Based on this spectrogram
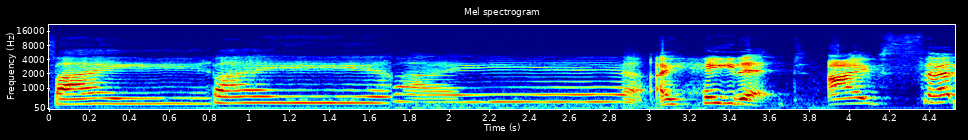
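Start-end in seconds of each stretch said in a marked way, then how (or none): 0.0-3.0 soft, fading mock of Crystal saying bye; Crystal's breathy goodbye. Mocking Crystal's voice from the group date, fading byes. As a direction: trail off each bye softer, imitating Crystal. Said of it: "I can still hear Crystal's voice".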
